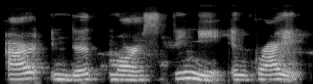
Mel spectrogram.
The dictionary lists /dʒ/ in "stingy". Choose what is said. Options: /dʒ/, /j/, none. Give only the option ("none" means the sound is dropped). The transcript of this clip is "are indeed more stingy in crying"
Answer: none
